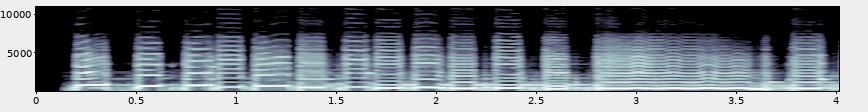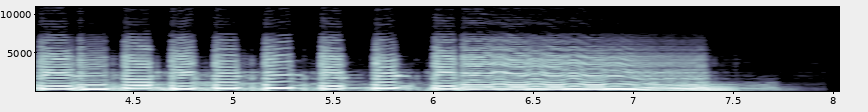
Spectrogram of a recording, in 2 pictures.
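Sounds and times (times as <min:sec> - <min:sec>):
electric guitar bridge pickup through valve amplifier: 0:00.2 - 0:08.0.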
